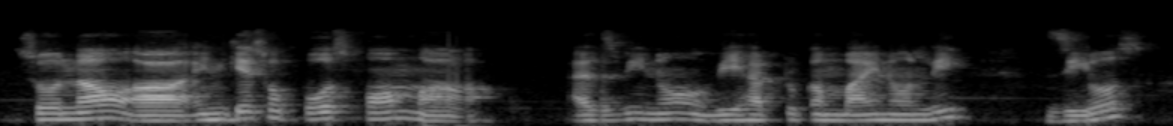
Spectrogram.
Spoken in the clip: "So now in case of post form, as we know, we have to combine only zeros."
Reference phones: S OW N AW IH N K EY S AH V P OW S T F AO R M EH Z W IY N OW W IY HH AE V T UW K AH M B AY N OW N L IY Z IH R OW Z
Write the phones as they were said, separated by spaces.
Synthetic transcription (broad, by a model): S OW N AW IH N K EY S AH V P OW S T F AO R M EH Z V IY N OW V IY HH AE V T UW K AH M B AY N OW N L IY Z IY R OW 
